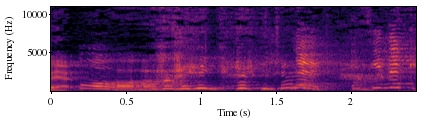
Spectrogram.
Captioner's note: gasping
